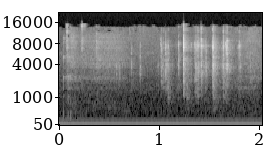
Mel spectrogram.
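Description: Computer keyboard typing: a short run of light keystrokes in the second half, over a faint steady electrical hum.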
